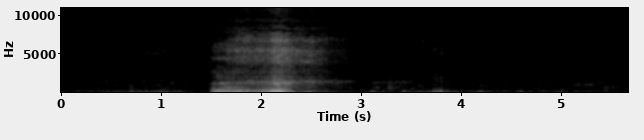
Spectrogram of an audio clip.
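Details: Chinese woman snoring with open mouth, sometimes on the exhale: one long, loud, rattling snore followed by quieter breathing noises; open-mouth snoring.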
